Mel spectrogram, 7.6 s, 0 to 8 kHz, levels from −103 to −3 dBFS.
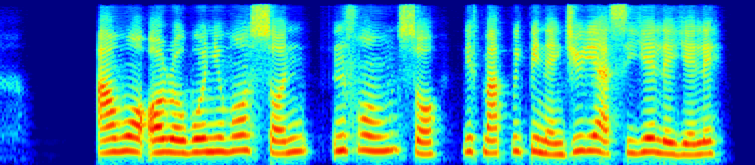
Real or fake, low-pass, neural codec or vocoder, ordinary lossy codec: fake; 7.2 kHz; codec, 16 kHz, 0.2 kbps, FocalCodec; MP3, 64 kbps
